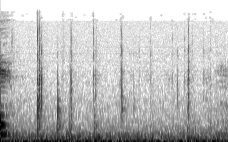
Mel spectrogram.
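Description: Marker tip writing on a glass lightboard: a run of light, irregular ticks and taps as the letters of a word are written.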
